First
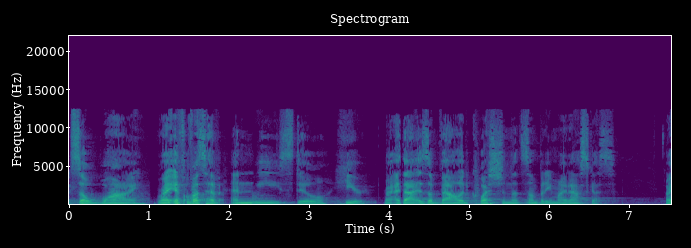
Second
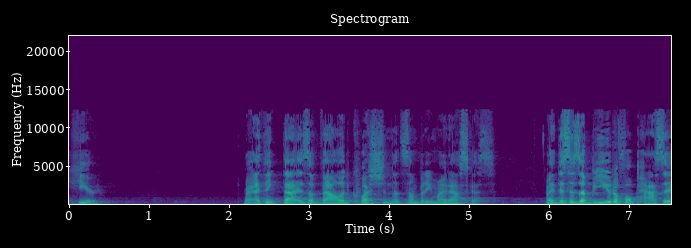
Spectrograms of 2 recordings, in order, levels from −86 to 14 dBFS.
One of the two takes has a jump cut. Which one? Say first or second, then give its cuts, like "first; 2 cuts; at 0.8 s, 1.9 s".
first; 6 cuts; at 1.0 s, 1.5 s, 1.9 s, 2.3 s, 3.8 s, 4.1 s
